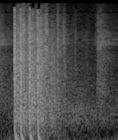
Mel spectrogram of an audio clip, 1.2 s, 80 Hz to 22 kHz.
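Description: A quick burst of four or five rapid automatic gunshots in Arma 3, close and loud, followed by a short fading echo.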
